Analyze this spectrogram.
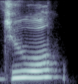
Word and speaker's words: Joule: Jewel Assets, Assets. Jewel is spelled Joule. It's like the energy unit, not like jewelry.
